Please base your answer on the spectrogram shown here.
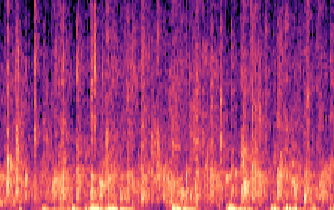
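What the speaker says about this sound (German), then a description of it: "Applaus für euch beide, Mann." Dense applause from a stand-up comedy show audience, steady clapping throughout at a consistent, fairly loud level.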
